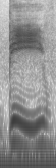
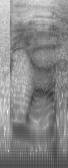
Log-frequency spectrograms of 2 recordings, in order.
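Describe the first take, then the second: First: The name is said with one syllable. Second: The name is said with two syllables. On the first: The speaker calls it right. "It's just simply B" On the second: The speaker calls it wrong. "as I initially announced her or pronounced her as Bia"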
